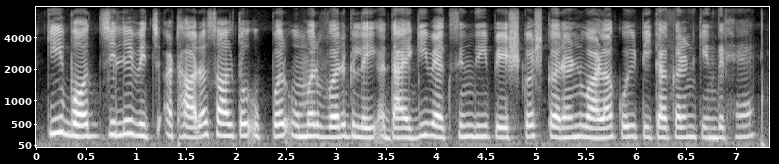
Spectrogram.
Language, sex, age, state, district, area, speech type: Punjabi, female, 18-30, Punjab, Rupnagar, rural, read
